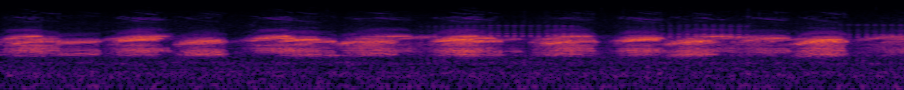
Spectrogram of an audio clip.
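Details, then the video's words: Repeated frog croaks arrive as grating, pulsed bursts about every second, some bursts carrying a brighter whistled edge, forming a continuous rhythmic chorus. "Frog Sound"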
